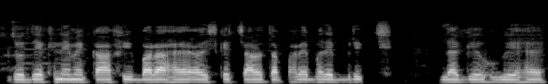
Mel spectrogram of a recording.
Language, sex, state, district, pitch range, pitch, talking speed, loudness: Hindi, male, Bihar, Vaishali, 110-115 Hz, 115 Hz, 165 wpm, -18 LUFS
